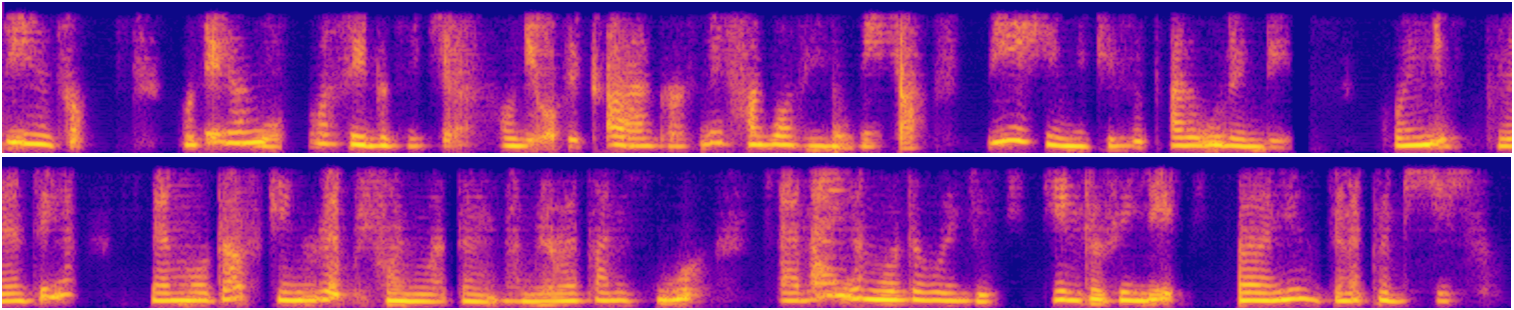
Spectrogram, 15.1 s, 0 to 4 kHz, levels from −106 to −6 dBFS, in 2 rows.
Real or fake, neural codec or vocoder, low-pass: fake; codec, 44.1 kHz, 0.9 kbps, DAC; 3.6 kHz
